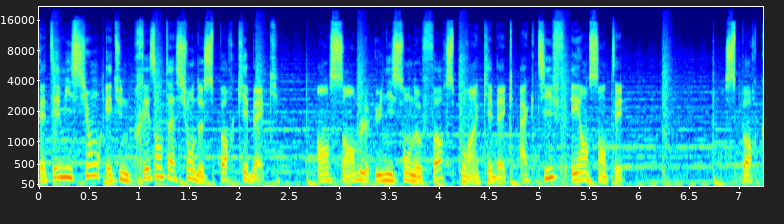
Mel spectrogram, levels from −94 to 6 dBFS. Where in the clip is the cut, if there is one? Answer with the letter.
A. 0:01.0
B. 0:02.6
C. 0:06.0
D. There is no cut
D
